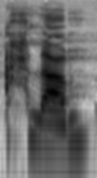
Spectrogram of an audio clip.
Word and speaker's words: Aklan: It's Aklan. It's the hat. It's an Arabic name.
